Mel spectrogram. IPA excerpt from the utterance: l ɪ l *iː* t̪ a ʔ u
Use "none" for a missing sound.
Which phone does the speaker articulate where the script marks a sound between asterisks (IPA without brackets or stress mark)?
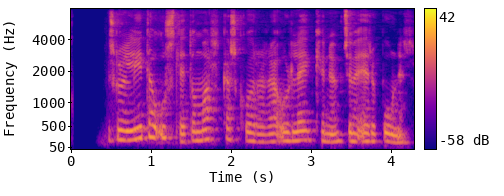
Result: iː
